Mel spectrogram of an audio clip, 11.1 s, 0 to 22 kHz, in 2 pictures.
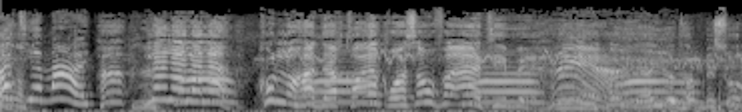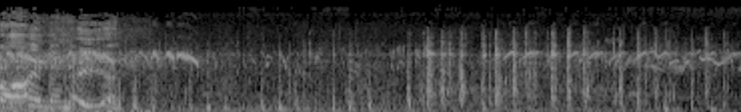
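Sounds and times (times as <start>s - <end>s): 
speech: 0.2s - 6.7s
horse hooves clip-clopping: 3.6s - 11.1s.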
